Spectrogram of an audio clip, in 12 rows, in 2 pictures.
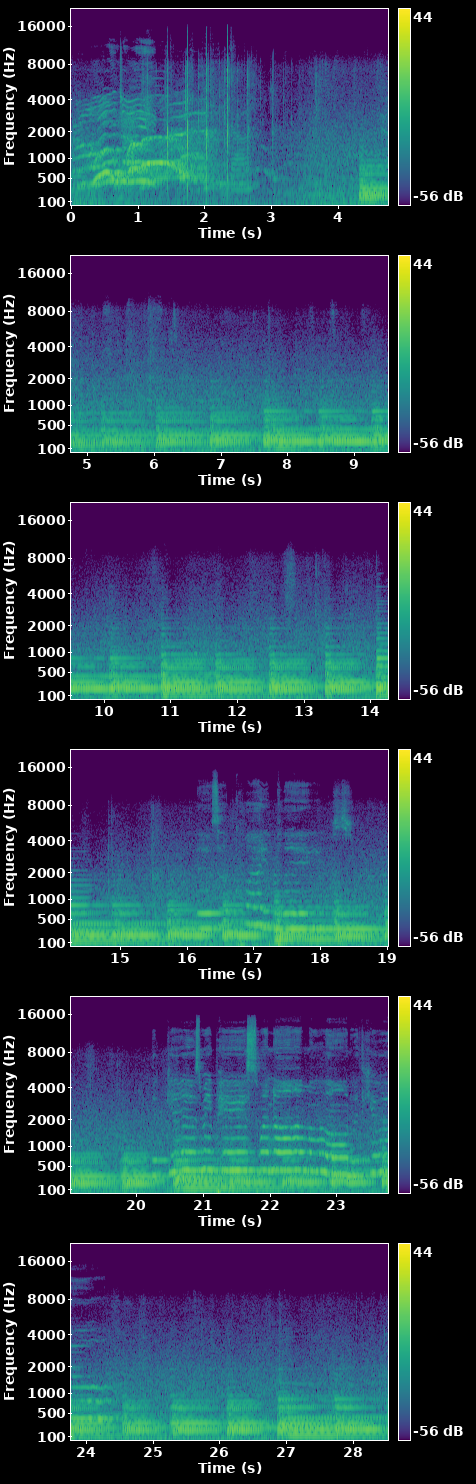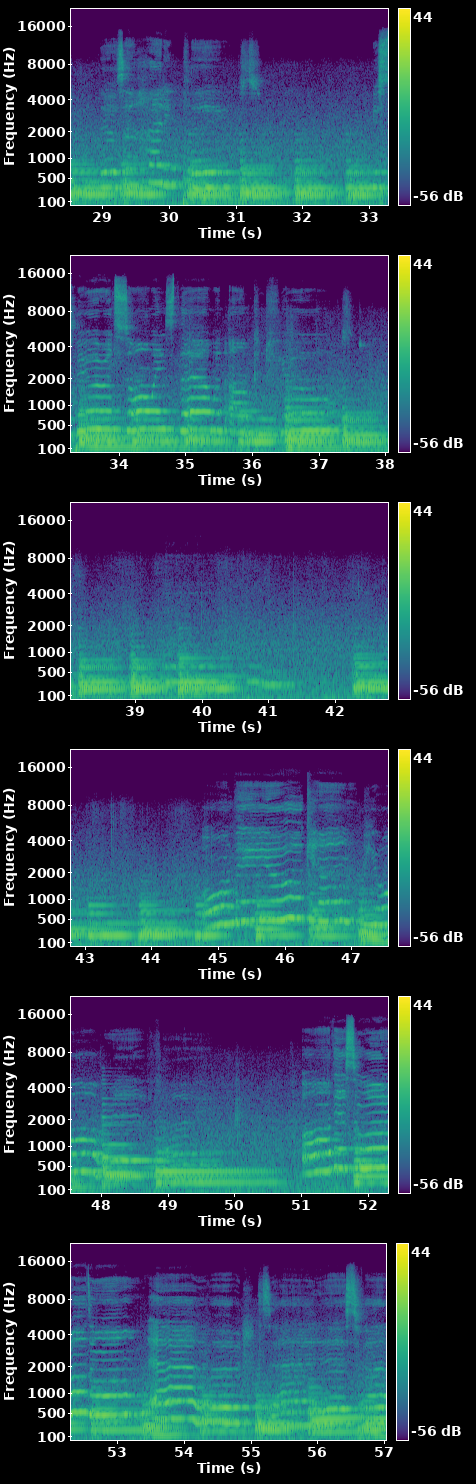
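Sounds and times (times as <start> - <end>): piano chords on keyboard: 4.2 - 57.0
woman singing: 16.0 - 18.7, 20.1 - 25.0, 28.8 - 31.6, 32.9 - 38.0, 39.1 - 41.5, 44.7 - 50.0, 51.0 - 57.0.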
